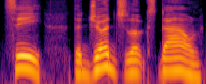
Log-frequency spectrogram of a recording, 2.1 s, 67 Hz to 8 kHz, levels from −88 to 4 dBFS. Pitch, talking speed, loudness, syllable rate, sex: 135 Hz, 145 wpm, -16 LUFS, 3.6 syllables/s, male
